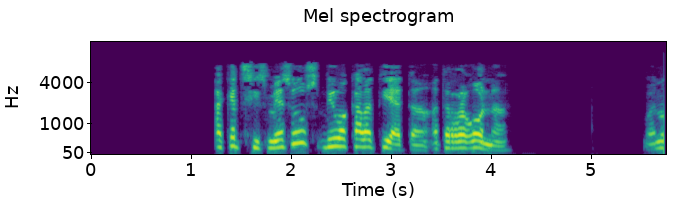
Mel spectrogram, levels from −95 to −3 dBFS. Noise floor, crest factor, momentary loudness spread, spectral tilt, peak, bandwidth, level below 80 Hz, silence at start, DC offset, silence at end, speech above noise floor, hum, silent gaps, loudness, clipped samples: under -90 dBFS; 16 dB; 10 LU; -4 dB/octave; -2 dBFS; 8 kHz; -64 dBFS; 1.25 s; under 0.1%; 0 s; over 75 dB; none; 4.26-4.31 s, 4.45-5.01 s, 5.07-5.53 s; -16 LUFS; under 0.1%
